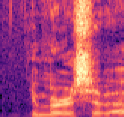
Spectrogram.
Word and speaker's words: IMRSV: Is there am I missing some sort of clever pronunciation of that? Immersive.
